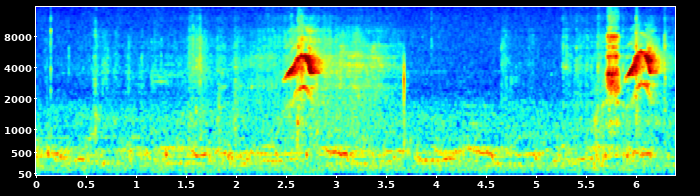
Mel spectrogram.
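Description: Pigeons cooing in a loft, low repeated throaty coos over a steady background hum, with a few brief higher chirps from nearby birds.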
